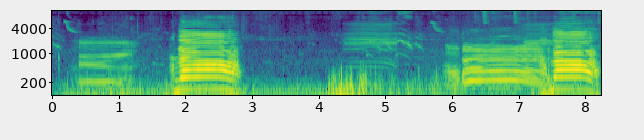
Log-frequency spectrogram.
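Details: Fat, tame cows roaming a rice field and eating grass, mooing: four long, loud, harmonic moos, some rising then falling, two close together at the end, with faint chirps and light background music between calls.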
